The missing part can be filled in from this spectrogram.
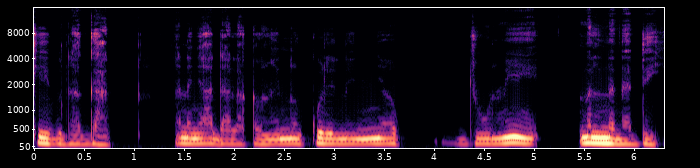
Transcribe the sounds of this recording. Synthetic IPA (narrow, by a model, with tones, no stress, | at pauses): ki˦bi˨na˨ɡa˨n | a˦na˨ɲa˦da˨la˨ka˨la˨ŋi˦ni˦ŋko˦li˦˨ni˦ɲa˦ | d͡ʒu˨lni˦ | na˦lna˨na˨de˨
